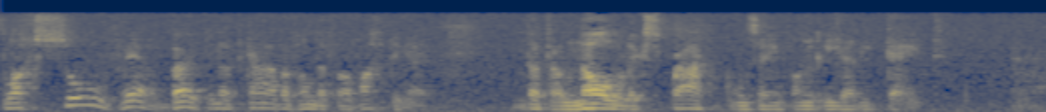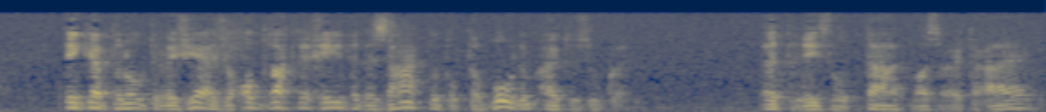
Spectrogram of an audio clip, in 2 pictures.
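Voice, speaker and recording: An actor playing a self-assured, condescending government official in a 1970s radio drama, formal. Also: male voice, medium pitch, lively intonation, normal speed, fairly bright tone, close to an everyday voice. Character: smooth-talking, assured male official, condescending and domineering. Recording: dull, hissy 1970s radio recording.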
